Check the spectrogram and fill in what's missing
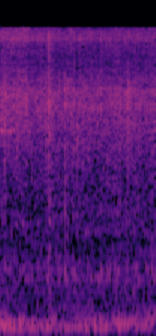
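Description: Onion frying in a pan with grated ginger and garlic for aloo paratha filling, a steady close sizzle throughout with one soft stirring scrape midway.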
